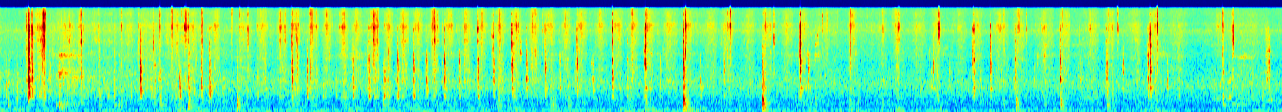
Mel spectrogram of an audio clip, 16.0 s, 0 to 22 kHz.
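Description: Irregular small metallic clicks and taps, several a second, of a 10 mm socket and bolts being worked by hand as intake manifold bolts are threaded in, with two louder knocks near the middle.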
